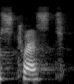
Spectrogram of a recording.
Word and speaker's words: stressed: out I'm stressed tonight you don't hear there is no TT I'm stressed tonight no I'm stressed tonight the tea from stressed and the tea from tonight become one sound and it's okay I'm stressed tonight I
